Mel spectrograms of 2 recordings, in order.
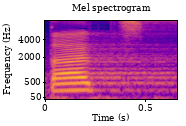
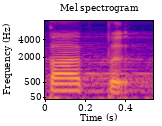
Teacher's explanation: Tatslu berhubung di sini adalah ta sukun ya. Ta sukun itu sifatnya adalah hamas. Jadi ada sedikit desis angin. Tats ya. Ada desis anginnya bukan tat.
